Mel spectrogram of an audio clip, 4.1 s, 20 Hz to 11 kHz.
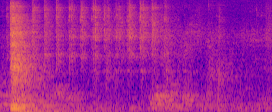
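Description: A sharp knock just after the start, the loudest sound, then a run of small clicks and rattles over the next two seconds, as 3D-printed plastic parts and M3 bolts are handled and set down.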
